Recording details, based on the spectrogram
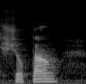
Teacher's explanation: the i n which in Parisian French is more of a ong like chopang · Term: Parisian accent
